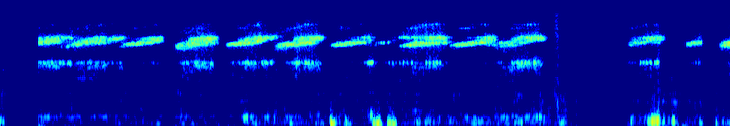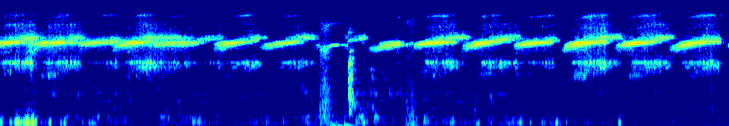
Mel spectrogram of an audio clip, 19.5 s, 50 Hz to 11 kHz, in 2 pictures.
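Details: Boreal chorus frogs calling in spring 2020 in the Kingston area give high, pulsed, rising trills in quick overlapping series; they breed in fish-free ponds.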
